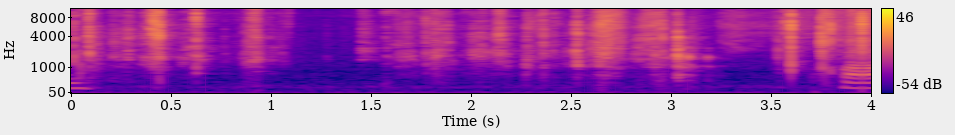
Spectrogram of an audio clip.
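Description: A paper packet of powdered Rit dye being handled and opened: a quick run of crisp clicks and rustles, in two bursts.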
